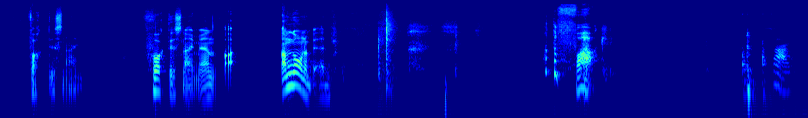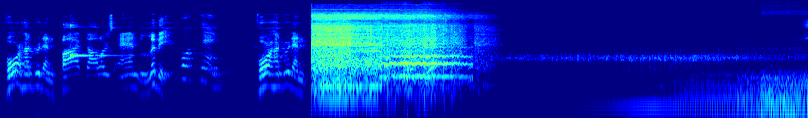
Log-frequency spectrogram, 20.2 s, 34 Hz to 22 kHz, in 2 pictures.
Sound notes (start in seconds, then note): 9.1 TV switched on, background TV noise; 14.0 television static noise; 16.9 eerie sounds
